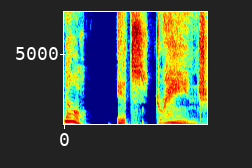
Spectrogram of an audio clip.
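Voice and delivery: said on a breath. Mrs. Peters replies to Mrs. Hale, breathed. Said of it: "breathed Mrs. Peters".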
